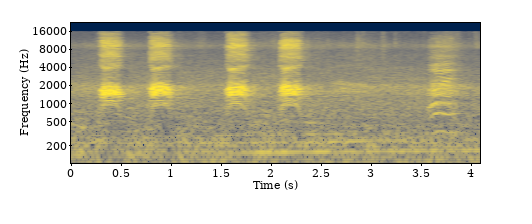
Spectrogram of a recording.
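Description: A crow cawing: four loud, harsh caws in two pairs over the first two seconds or so, then a fifth, different call near the end.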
